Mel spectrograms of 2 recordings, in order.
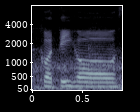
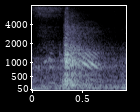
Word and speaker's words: cotija: And they all have different types of cheese like Chiapas cheese and Yeah, cotijos. Cotija.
